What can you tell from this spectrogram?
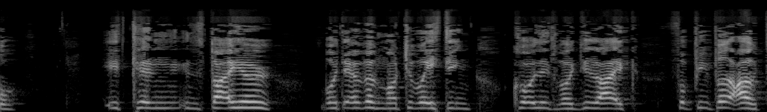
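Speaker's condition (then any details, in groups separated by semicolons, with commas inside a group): Cerebral palsy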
